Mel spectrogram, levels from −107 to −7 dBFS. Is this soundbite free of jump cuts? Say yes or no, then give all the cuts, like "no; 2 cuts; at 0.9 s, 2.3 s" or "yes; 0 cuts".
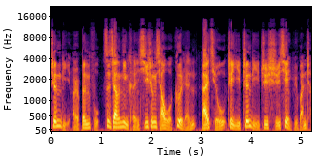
no; 2 cuts; at 1.0 s, 2.9 s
